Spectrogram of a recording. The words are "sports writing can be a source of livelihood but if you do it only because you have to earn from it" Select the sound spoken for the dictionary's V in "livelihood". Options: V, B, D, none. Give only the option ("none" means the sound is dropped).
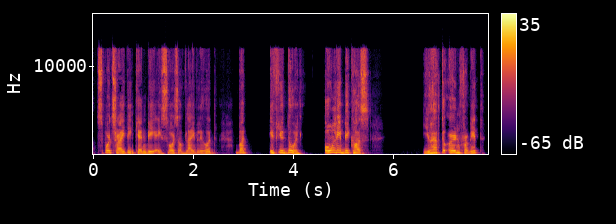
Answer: V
